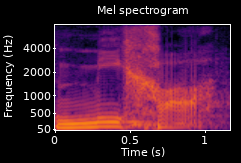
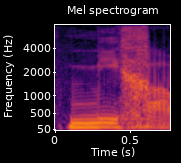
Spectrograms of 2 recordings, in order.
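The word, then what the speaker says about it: מיכה: This comes from a prophet in the Bible, and the name is Micha. Micha, which in English becomes pronounced Micah, but Micha is a prophet, lives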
